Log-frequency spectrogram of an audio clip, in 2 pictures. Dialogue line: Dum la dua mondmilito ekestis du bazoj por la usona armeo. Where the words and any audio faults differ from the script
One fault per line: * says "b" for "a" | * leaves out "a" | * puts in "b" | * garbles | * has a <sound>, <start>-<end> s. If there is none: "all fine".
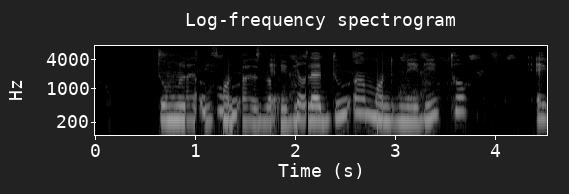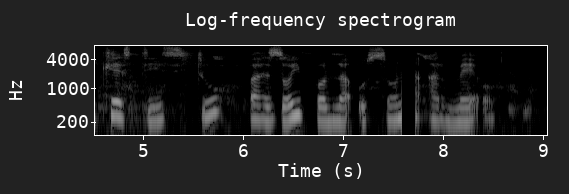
* garbles
* has a dropout, 7.6-7.7 s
